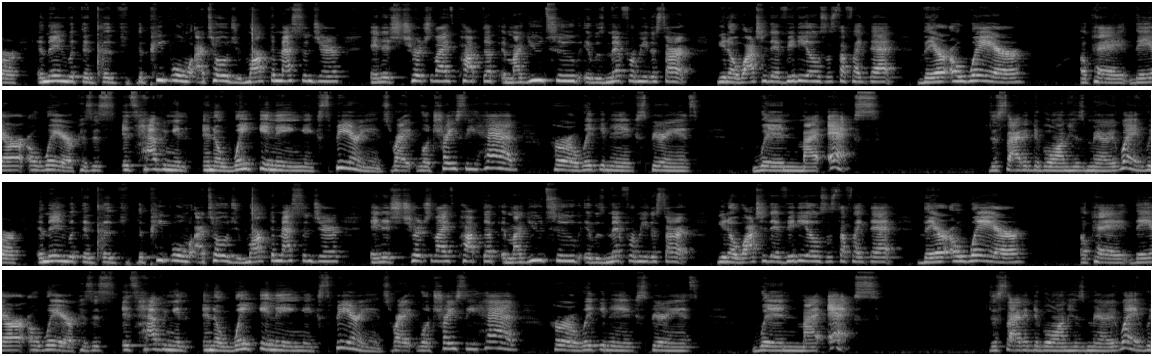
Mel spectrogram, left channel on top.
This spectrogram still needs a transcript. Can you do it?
And then with the people, I told you, Mark the Messenger and his church life popped up in my YouTube. It was meant for me to start, watching their videos and stuff like that. They're aware. Okay, they are aware because it's having an awakening experience, right? Well, Traci had her awakening experience when my ex decided to go on his merry way,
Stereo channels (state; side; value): normal; both; correlation 0.47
